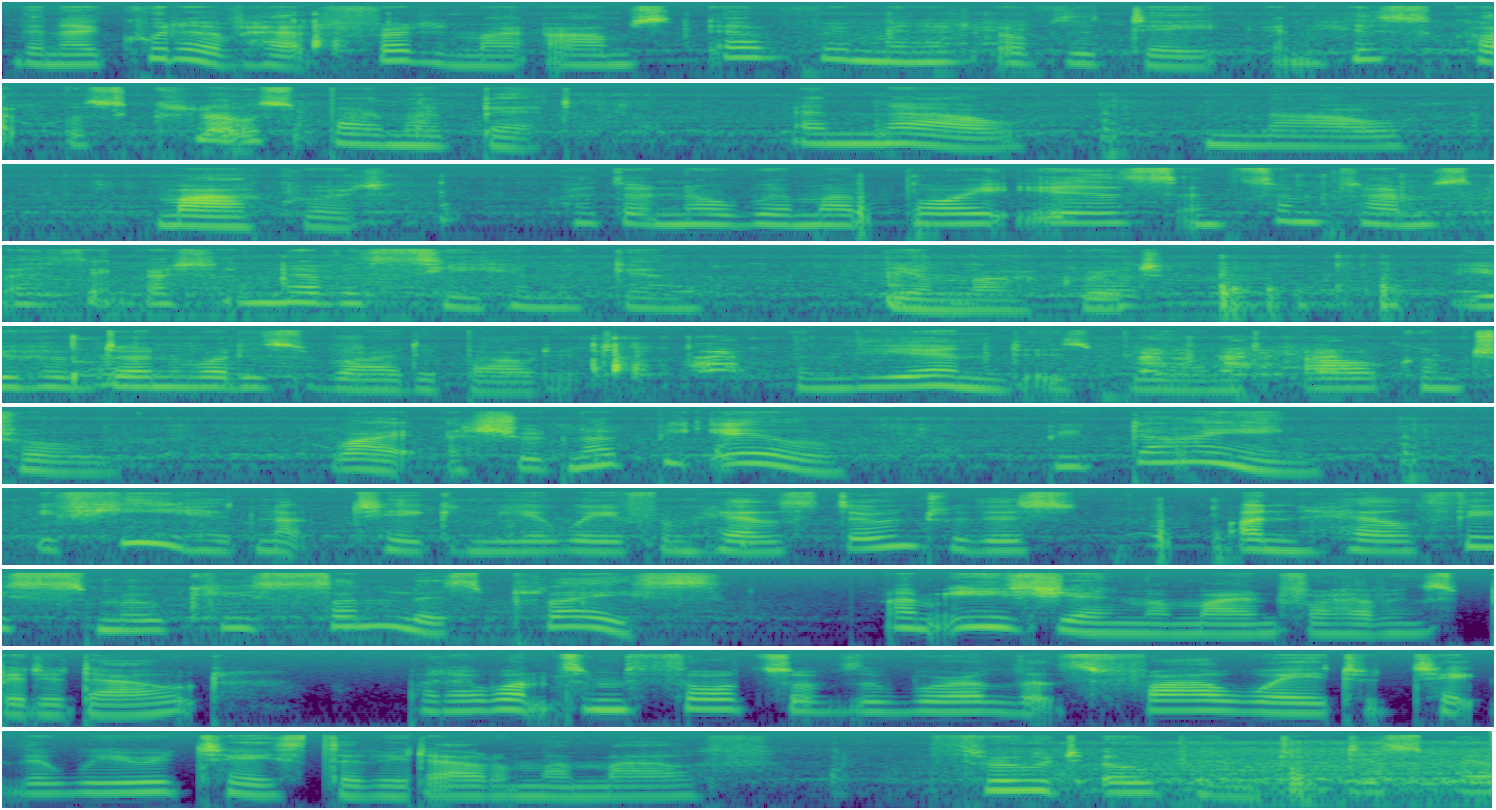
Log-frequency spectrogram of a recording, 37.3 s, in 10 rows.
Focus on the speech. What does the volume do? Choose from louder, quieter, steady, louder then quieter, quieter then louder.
steady.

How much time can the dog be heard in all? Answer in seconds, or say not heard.
2 s.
